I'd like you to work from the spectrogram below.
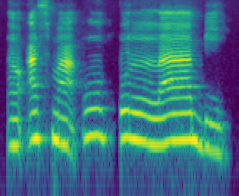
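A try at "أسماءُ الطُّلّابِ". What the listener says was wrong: Asma'ut tullabi. Pokoknya ditasdidkan. Nah, asma'ut tullabi.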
